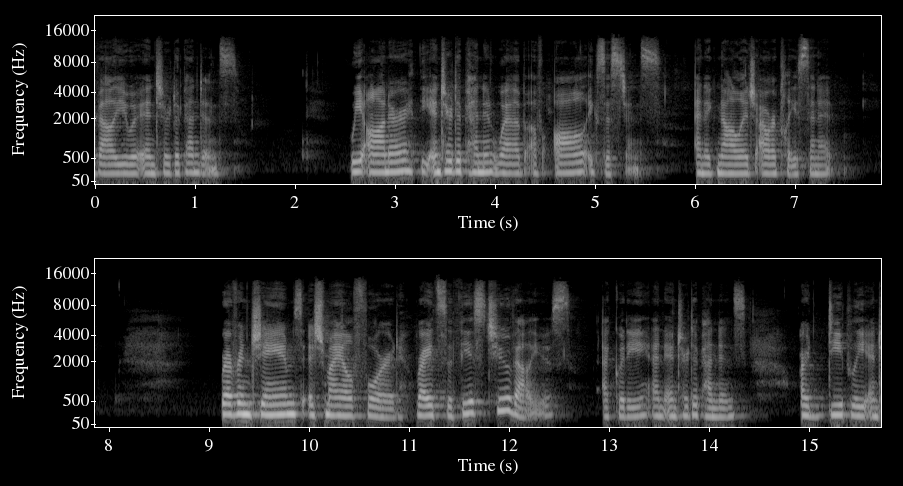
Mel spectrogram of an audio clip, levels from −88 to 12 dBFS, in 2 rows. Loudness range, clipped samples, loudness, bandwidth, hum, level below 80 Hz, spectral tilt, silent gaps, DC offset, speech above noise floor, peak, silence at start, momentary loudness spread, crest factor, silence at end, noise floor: 7 LU; under 0.1%; -26 LUFS; 14 kHz; none; -64 dBFS; -4.5 dB/octave; none; under 0.1%; 42 dB; -8 dBFS; 0 s; 13 LU; 20 dB; 0 s; -68 dBFS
